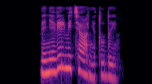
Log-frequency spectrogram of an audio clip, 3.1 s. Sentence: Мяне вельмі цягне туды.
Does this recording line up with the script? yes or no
yes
